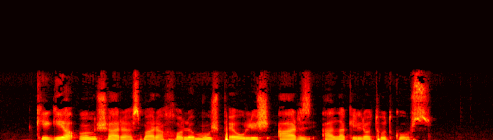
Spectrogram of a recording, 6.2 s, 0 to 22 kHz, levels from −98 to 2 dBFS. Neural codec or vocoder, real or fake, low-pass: none; real; 10.8 kHz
